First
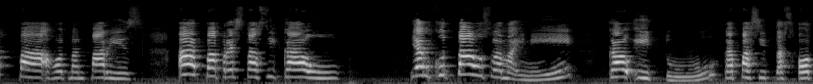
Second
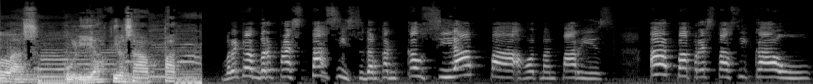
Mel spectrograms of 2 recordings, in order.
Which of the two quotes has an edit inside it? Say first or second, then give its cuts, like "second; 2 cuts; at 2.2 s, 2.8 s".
second; 1 cut; at 2.0 s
